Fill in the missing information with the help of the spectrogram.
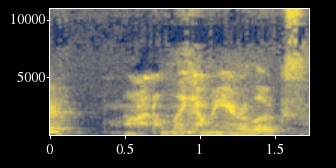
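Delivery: very soft whisper to herself; whispered aside. Real, not acted. Vlogger checking her hair between takes, whispered aside. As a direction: whisper it privately, under your breath.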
